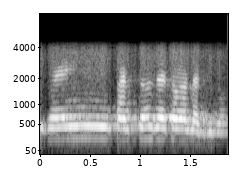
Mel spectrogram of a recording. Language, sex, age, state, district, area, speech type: Odia, female, 60+, Odisha, Khordha, rural, conversation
